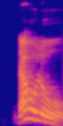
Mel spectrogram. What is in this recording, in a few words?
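"dahulu", Malay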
